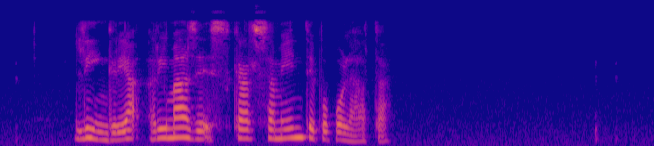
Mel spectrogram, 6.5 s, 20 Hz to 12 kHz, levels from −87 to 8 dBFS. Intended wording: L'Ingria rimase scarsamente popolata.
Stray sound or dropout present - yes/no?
no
